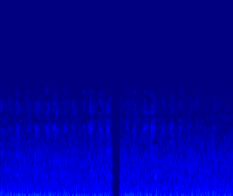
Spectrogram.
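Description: Near silence with faint scratching of an alcohol marker stroking and blending colour on cardstock; the sound cuts out for an instant about halfway through.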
